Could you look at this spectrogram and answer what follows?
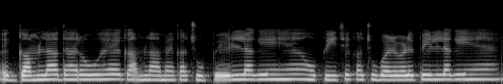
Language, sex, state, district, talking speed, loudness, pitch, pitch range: Bundeli, female, Uttar Pradesh, Hamirpur, 200 wpm, -17 LUFS, 225 Hz, 210-225 Hz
